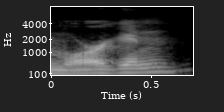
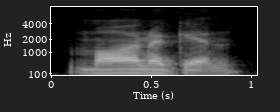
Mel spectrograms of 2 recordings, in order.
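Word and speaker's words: Monaghan: Thal Marvel Spider-Man 2 I went with Cameron Morgan Mo sorry Cameron monan I'm butchered everyone's name here except Ben star but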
